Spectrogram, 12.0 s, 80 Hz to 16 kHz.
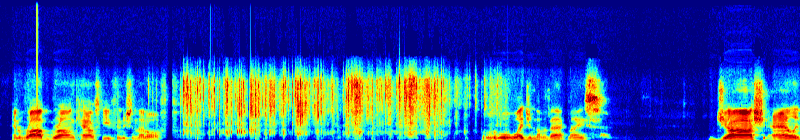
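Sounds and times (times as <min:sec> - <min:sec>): foil wrapper crinkling and tearing: 0:02.6 - 0:07.6.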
